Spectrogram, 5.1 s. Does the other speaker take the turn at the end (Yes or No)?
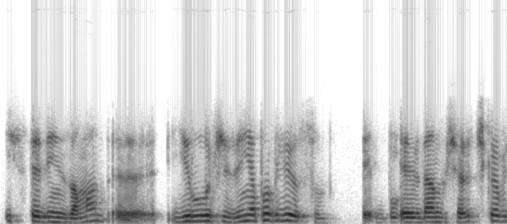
No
